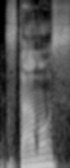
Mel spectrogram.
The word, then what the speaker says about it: Stamos: No, I think he pronounces it a little bit differently. Stamos, Alex Stamos.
